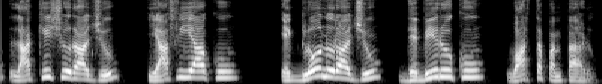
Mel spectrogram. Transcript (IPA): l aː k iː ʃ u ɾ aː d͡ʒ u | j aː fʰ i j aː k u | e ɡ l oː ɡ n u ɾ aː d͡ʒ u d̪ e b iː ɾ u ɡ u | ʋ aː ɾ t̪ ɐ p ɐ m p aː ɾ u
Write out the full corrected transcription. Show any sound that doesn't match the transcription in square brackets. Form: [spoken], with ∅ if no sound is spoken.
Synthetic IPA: l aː k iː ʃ u ɾ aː d͡ʒ u | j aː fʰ i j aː k u | e ɡ l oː [∅] n u ɾ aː d͡ʒ u d̪ e b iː ɾ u [k] u | ʋ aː ɾ t̪ ɐ p ɐ m p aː [ɽ] u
